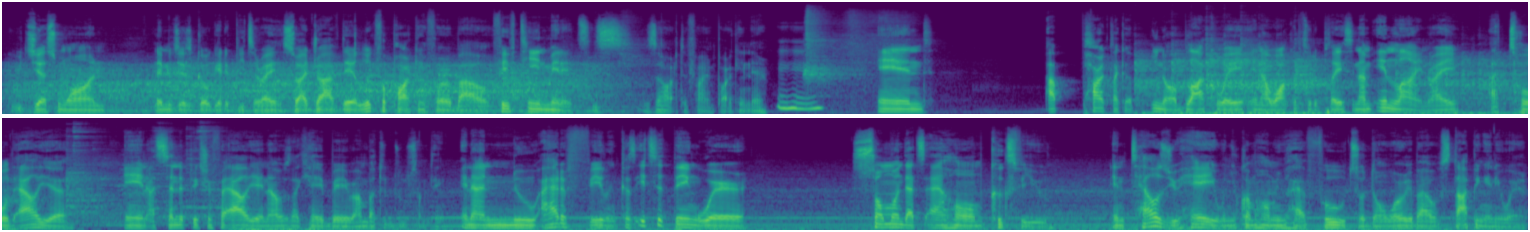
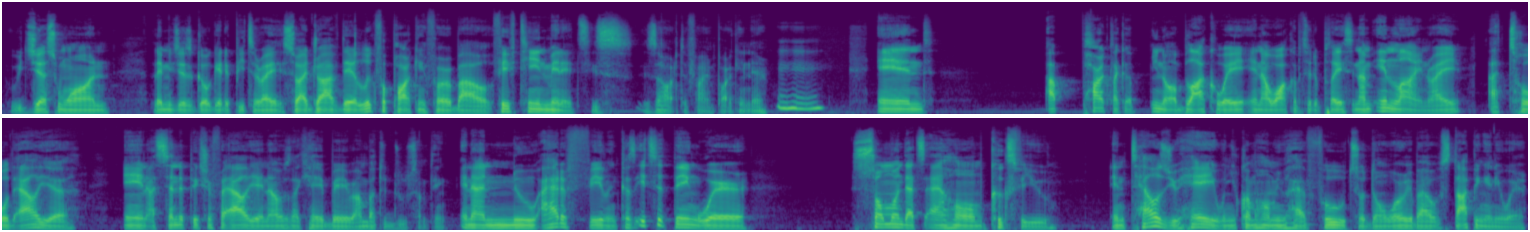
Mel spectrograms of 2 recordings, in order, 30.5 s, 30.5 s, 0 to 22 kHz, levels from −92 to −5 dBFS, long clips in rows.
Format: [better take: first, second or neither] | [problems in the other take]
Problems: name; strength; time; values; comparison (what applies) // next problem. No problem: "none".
second | household noises; loud; throughout; 9 dB below the speech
